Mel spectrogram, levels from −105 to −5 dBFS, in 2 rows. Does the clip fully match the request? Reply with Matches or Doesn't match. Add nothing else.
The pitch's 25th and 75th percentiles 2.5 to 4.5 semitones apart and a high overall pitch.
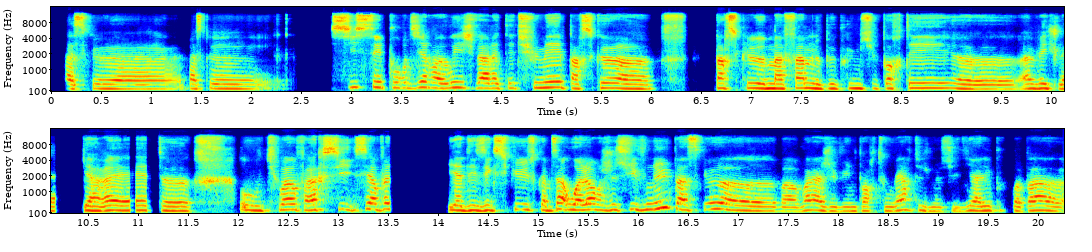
Matches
